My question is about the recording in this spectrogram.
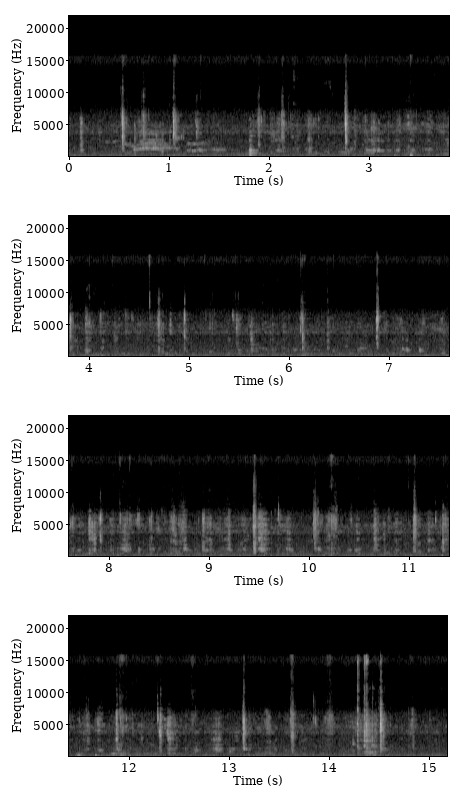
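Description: Close-up eating sounds: faint, irregular wet clicks and smacks of chewing, with fingers working rice on a steel plate, and one louder mouth smack near the end.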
